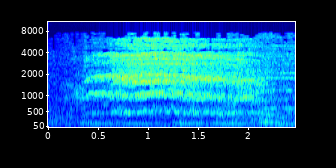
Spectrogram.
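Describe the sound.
A warrior's horse neighs in one long, loud whinny, a strained harmonic cry that swells and holds steady before easing slightly at the end.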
